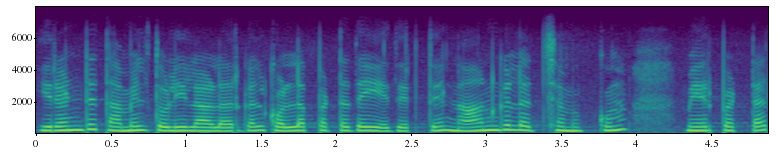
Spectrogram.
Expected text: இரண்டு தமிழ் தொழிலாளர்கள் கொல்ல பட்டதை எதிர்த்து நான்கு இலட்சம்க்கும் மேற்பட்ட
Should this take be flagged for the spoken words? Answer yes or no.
no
